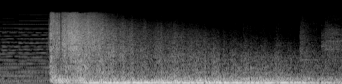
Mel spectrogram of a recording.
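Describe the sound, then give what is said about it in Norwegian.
A held church-organ tone is cut off by a sudden, enormous crash of a car smashing through a church's two huge doors, followed by several seconds of loud rumbling and clattering debris as the whole building shakes. “Brått høres et enormt smell, og hele bygget rister.”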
